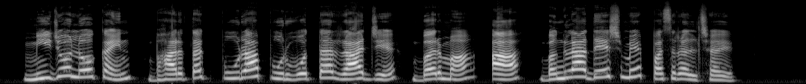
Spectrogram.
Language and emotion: Maithili, neutral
